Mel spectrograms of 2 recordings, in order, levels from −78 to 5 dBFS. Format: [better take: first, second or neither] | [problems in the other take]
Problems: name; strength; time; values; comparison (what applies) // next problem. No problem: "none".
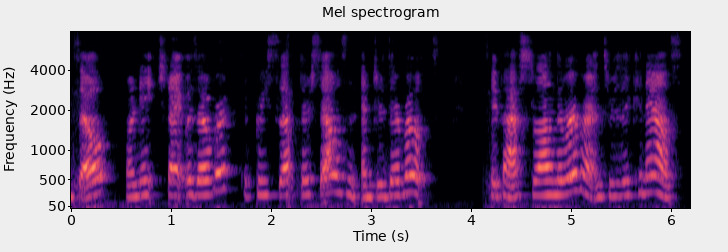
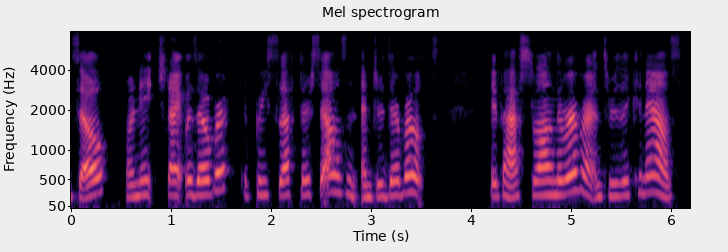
second | noise reduction (neural separator model SepFormer DNS4)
